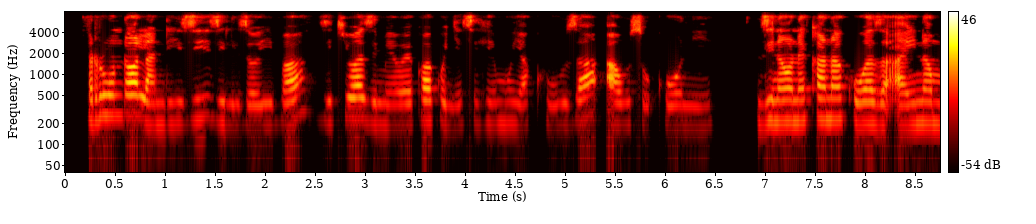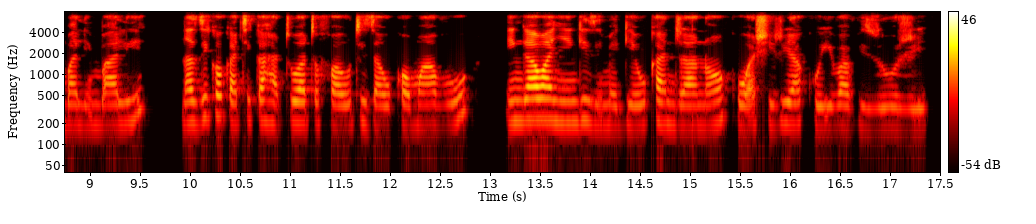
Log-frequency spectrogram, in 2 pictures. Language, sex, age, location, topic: Swahili, female, 25-35, Kisumu, finance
